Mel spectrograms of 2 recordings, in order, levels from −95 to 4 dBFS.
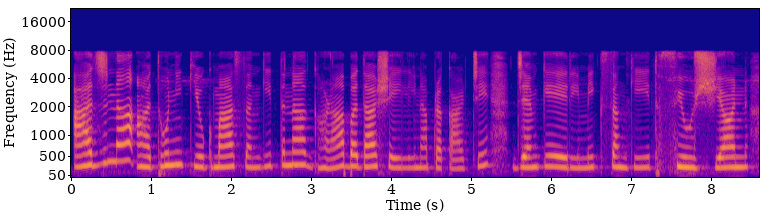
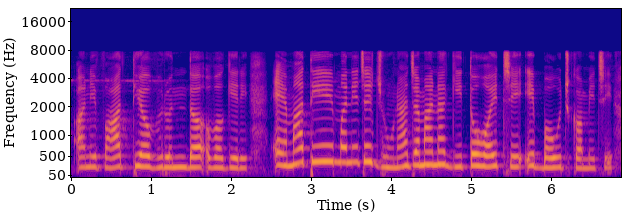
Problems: background sounds at intervals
